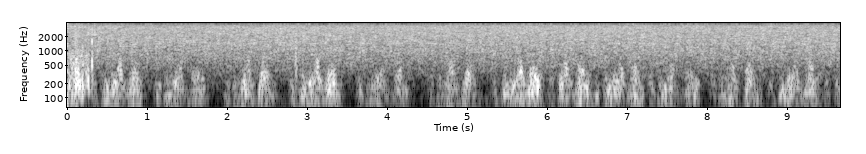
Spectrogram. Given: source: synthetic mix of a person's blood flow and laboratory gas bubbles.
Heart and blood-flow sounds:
Doppler ultrasound of blood flow; precordium
0.00-0.35 s: bubbles
From the record:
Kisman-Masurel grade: 213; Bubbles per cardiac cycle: several, 3 to 8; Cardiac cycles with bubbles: 1 to 10%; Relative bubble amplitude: loud (0.450 to 0.775); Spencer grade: 1 (occasional bubble signal discernible with the cardiac motion signal, with majority of cardiac periods free of bubbles); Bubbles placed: anywhere in the cardiac cycle

